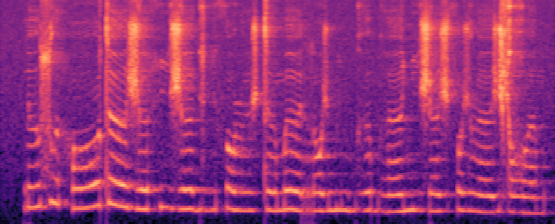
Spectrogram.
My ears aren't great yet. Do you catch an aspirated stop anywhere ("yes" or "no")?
no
